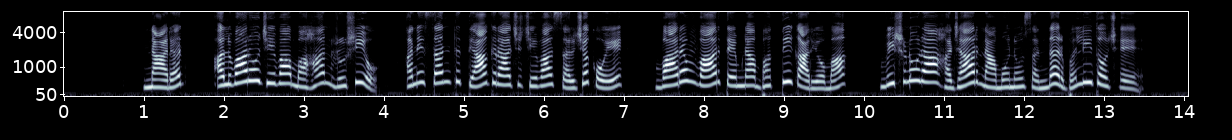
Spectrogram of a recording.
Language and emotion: Gujarati, neutral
